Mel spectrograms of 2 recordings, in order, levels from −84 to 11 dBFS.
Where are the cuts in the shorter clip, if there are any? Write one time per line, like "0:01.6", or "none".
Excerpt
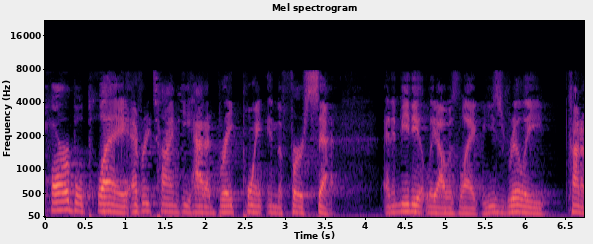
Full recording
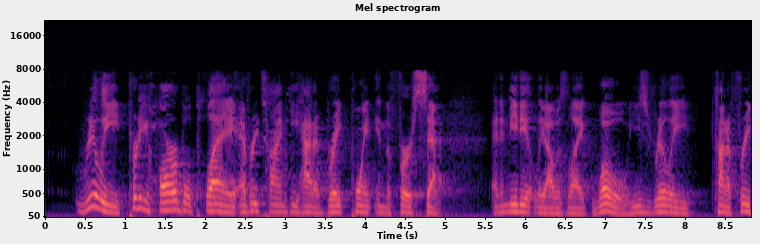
0:05.5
